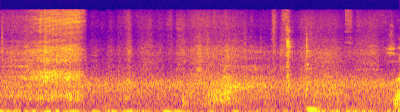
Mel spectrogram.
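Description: Quiet rustling and rubbing as a person shifts and turns in a cushioned chair and reaches around, with a short hissy rustle about half a second in and a soft low thump about three seconds in.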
